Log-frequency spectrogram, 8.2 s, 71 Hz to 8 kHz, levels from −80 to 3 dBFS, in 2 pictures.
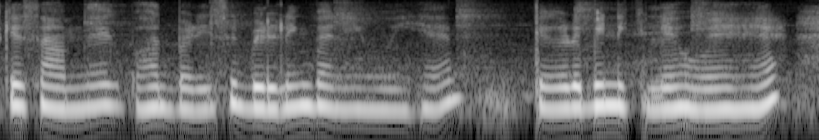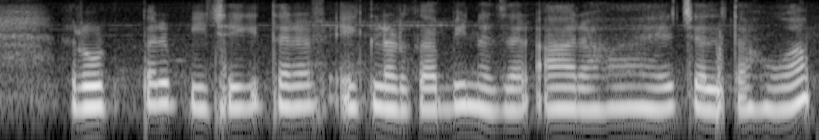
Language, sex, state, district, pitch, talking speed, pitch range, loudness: Hindi, female, Uttar Pradesh, Jalaun, 215 Hz, 205 wpm, 210-230 Hz, -17 LUFS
